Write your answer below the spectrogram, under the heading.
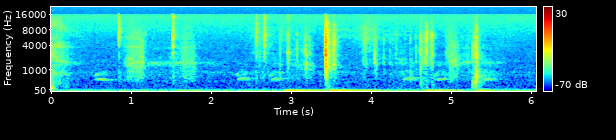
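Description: Faint, scattered keyboard-typing clicks at an irregular pace, with a couple of sharper clicks standing out about three and a half and five seconds in.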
